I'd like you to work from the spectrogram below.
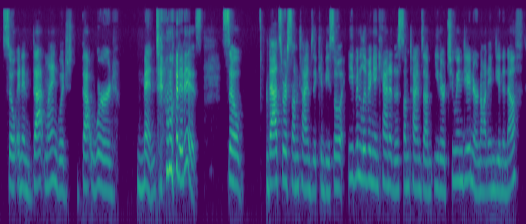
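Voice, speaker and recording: A woman's voice: on the high side, normal speed, fairly bright tone, dry recording. Woman from trinidad, singer guest, chatty, laughs a lot, dry close recording. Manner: chatty, laughs often while explaining. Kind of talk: casual interview conversation.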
